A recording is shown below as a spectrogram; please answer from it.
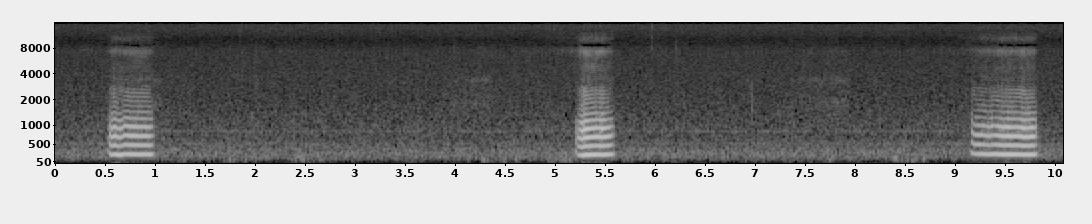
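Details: Chihuahua dog sound asleep: three brief, tonal, whistling snores about four seconds apart over quiet room hiss; snoring.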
